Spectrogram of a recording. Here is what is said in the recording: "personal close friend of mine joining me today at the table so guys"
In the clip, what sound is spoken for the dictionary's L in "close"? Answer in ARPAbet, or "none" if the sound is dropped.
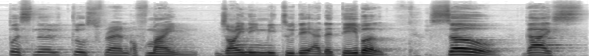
L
